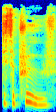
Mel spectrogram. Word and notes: disapprove: British English

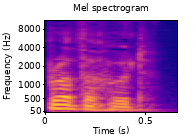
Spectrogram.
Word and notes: brotherhood: British English

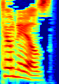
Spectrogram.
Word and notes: toenails: British English

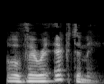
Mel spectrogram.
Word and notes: ovariectomy: British English

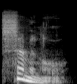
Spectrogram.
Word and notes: seminal: British English

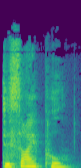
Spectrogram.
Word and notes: disciple: British English

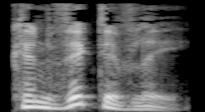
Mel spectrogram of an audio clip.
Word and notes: convictively: British English

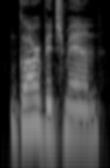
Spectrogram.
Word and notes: garbageman: British English

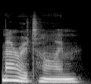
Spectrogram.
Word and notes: maritime: British English

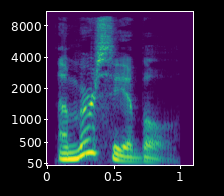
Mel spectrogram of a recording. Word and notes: amerciable: British English

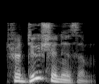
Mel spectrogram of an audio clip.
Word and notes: traducianism: British English

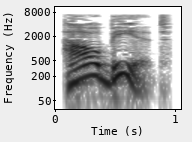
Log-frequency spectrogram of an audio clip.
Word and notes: howbeit: British English

